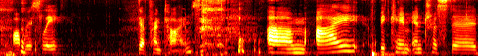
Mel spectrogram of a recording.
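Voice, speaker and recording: A woman talks with a non-native accent. The recording is very clean, with a silent background. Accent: noticeable foreign. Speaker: association executive director, lawyer. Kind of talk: panel discussion.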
